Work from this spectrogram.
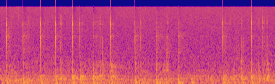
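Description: Long nails tap a plastic shampoo bottle with liquid inside as it lies on a table. Sixteen quick, sharp clicks with short rings sound over a low, steady background hum.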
